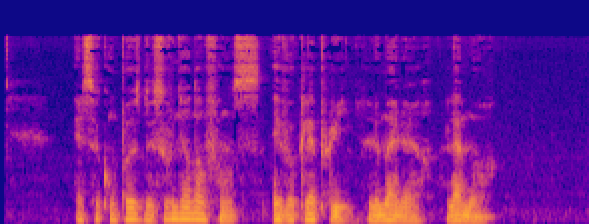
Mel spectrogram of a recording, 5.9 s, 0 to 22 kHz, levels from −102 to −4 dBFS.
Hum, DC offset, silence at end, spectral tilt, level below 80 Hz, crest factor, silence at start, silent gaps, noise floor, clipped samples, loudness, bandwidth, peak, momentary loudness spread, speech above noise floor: none; under 0.1%; 1 s; -5 dB/octave; -40 dBFS; 18 dB; 0.75 s; none; -68 dBFS; under 0.1%; -28 LUFS; 11.5 kHz; -12 dBFS; 6 LU; 40 dB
